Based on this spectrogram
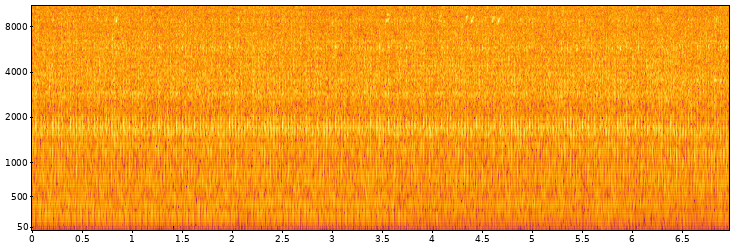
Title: Bmw e61 engine strange noise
